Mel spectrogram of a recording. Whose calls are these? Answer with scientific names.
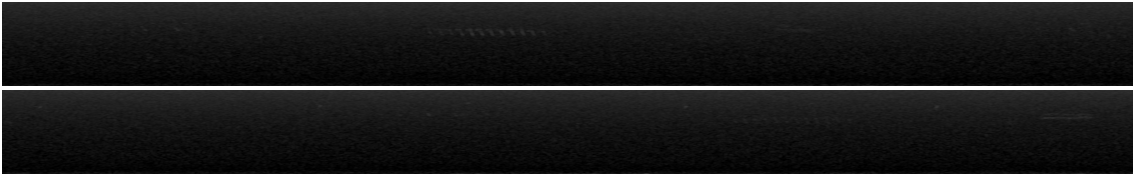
Salpinctes obsoletus, Zonotrichia leucophrys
